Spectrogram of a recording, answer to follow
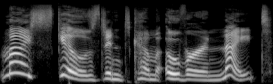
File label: menu idle eng; cream soda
